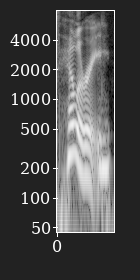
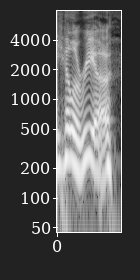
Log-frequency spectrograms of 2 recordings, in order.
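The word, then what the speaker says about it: Hilaria: Well, her name is Hillary, but she wants to be Hillaria.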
